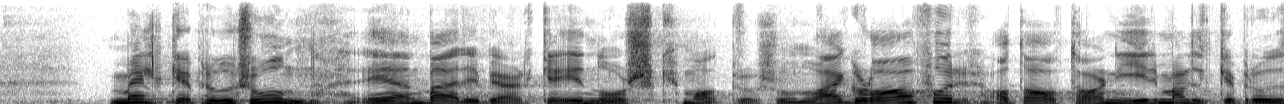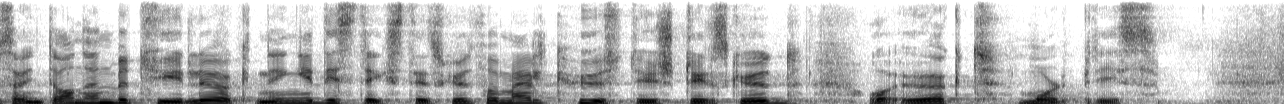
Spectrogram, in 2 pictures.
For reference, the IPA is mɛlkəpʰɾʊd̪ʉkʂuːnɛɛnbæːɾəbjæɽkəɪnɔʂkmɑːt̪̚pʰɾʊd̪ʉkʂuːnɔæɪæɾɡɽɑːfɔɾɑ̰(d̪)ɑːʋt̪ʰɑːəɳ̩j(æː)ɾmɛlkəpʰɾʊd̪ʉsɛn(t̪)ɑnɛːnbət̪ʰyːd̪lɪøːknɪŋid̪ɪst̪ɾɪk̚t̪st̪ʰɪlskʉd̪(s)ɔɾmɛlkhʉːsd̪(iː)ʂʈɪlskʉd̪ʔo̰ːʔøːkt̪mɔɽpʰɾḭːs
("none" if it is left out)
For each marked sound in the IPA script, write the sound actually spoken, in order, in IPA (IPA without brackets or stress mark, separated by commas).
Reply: t̪, iː, t̪, f, yː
